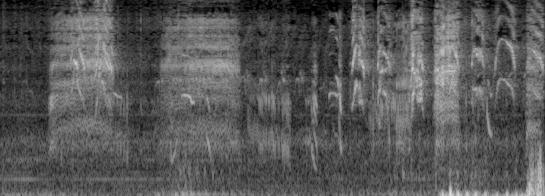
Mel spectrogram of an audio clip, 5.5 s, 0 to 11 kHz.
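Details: Rose-ringed parakeets at a morning feeding of soaked boiled rice in Coimbatore, India, 31 March 2024; raspy squawks in bursts with short, bent calls between them, and some low thumping noises.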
